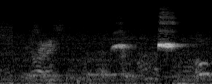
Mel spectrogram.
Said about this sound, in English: Multiple whistles being blown.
